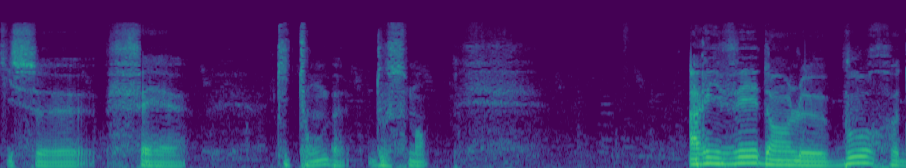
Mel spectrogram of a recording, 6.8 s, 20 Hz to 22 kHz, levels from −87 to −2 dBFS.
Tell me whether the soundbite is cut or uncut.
uncut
